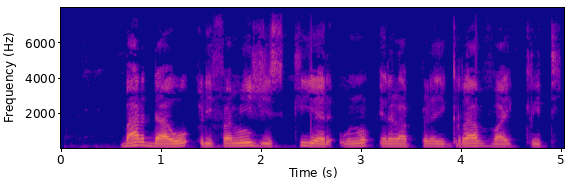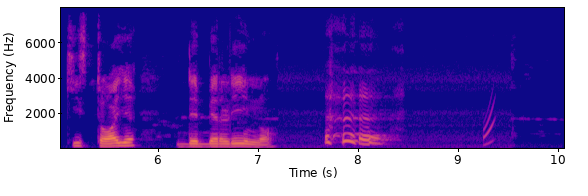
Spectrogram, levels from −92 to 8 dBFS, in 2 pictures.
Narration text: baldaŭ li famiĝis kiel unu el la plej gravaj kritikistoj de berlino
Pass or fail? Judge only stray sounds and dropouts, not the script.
fail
